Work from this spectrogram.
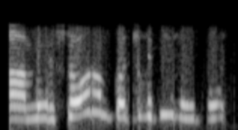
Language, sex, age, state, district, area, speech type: Telugu, female, 18-30, Andhra Pradesh, Chittoor, rural, conversation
